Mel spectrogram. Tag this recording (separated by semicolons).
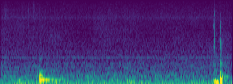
ambient; static; noise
